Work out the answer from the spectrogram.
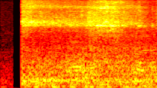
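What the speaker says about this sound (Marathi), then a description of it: "आता गेली ट्रेन." A train rushing past close by with a loud sudden onset after a brief silence, then a dense steady roar of wheels and carriages that fills the moment.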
